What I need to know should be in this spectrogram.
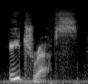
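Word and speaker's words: Ahrefs: of the one of our favorite ones is HR F's and it's spelled kind of weird it's a the letter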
